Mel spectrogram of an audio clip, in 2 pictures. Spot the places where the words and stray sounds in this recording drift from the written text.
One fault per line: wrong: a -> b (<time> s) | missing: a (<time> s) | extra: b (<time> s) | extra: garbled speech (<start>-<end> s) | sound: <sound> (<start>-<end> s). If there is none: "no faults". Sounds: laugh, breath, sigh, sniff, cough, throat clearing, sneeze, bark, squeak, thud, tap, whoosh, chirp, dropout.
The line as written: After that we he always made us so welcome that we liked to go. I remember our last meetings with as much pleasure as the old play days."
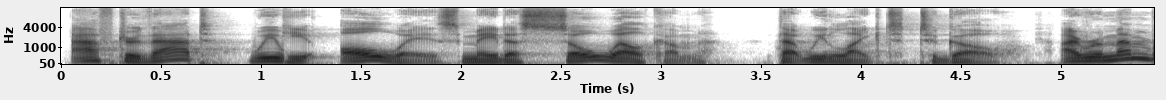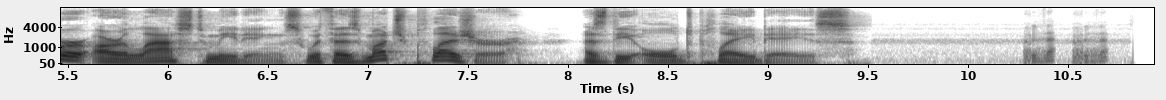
sound: laugh (10.3-10.7 s)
